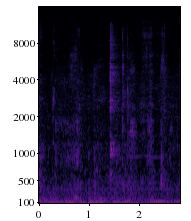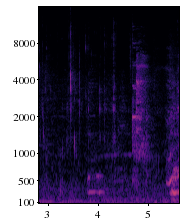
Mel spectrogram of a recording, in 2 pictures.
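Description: Close-miked eating sounds: steamed momo dumplings being chewed, with soft fork clicks against the plate. Near the end a dog whines briefly.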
